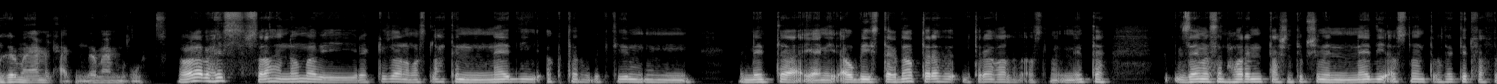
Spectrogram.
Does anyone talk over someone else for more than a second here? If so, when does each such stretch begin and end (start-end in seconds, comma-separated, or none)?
none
